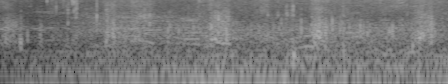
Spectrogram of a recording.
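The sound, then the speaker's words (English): Footsteps walk along the National Mall in Washington, D.C., a steady series of soft steps over constant background noise. “At the moment, I'm walking along the National Mall with the U.S.”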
